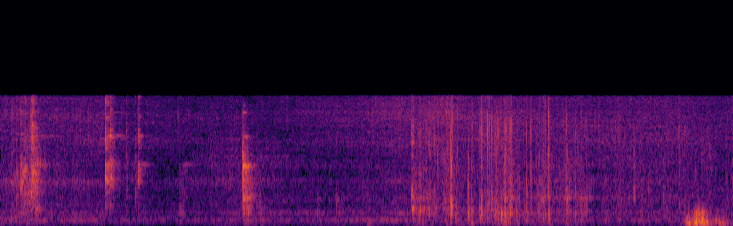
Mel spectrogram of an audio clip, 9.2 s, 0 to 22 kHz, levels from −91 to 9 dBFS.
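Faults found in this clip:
No technical faults found; the everyday-sound recording shows no audible defects in level, timing, continuity or frequency content.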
